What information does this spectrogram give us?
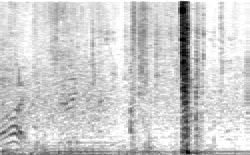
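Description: Someone climbing into a golf cart: a steady low hum with faint rustling, broken near the end by a single sharp clunk.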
